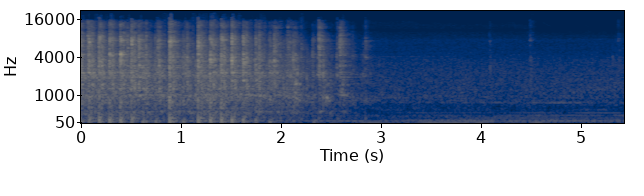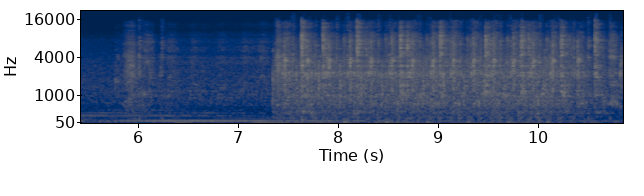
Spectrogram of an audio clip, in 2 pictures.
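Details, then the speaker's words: 1967 Sears Suburban 10 tractor single-cylinder engine during restoration reassembly, started on a little choke, carb being adjusted, muffler loose: start-up pops then lumpy hunting idle; brake cleaner changed RPM, revealing vacuum leaks to fix. "well I discovered an issue you I got some brake cleaning I shot it in behind here and it changed RPM when I did that so it's got um vacuum leaks so I'm going to take care of that"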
